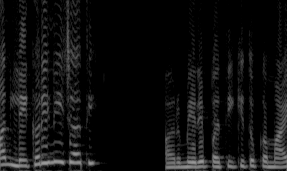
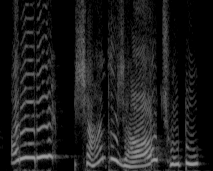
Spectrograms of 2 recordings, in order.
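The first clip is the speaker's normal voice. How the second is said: much higher, louder cry of arre; stop-it call; 6 semitones higher, 4 dB louder than usual. Acted. Aunt shouts to stop the two boys fighting. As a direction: break up the kids' quarrel.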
